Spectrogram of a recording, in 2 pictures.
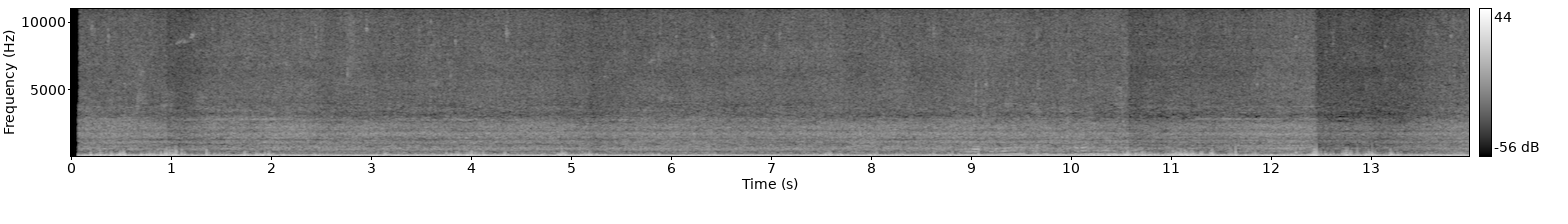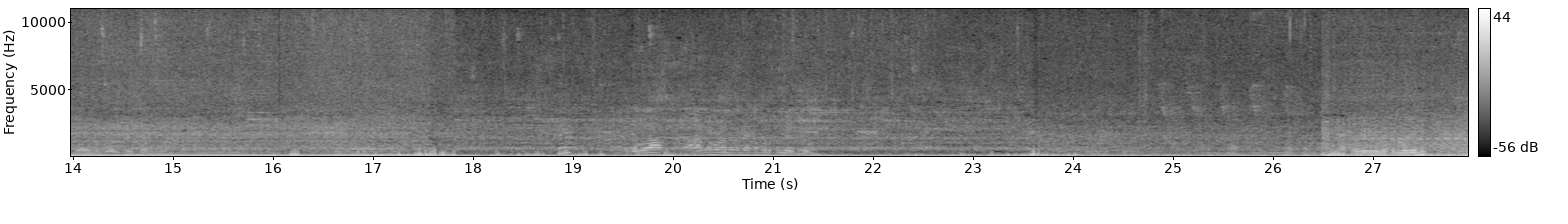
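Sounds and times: combine harvester engine drone: 0:00.1 - 0:27.9.

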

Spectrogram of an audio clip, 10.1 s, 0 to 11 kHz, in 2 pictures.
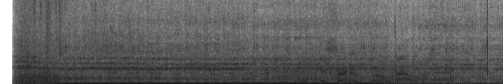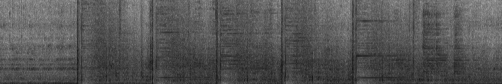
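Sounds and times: truck engine idling: 0:00.2 - 0:10.0.

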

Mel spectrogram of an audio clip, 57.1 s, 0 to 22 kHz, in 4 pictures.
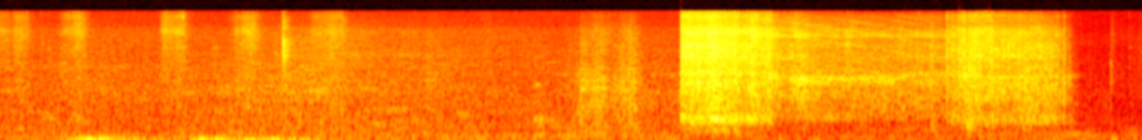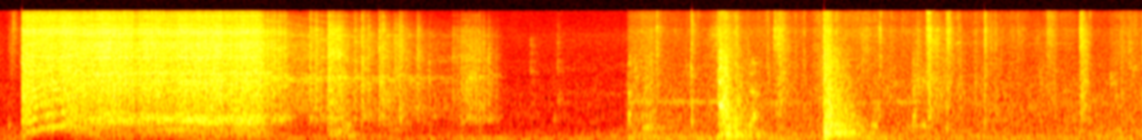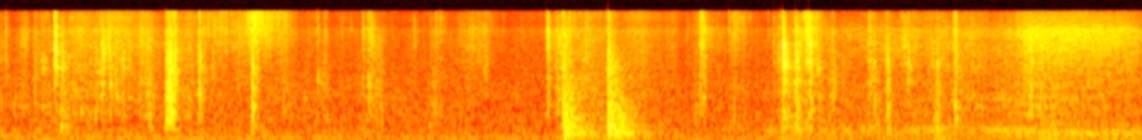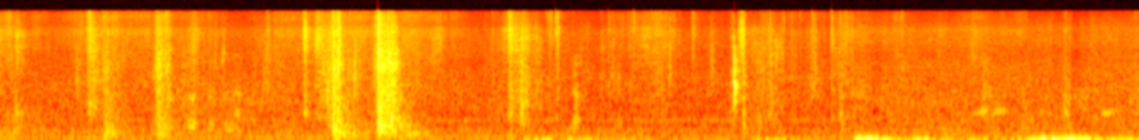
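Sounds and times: loud harsh machine noise: 0:08.5 - 0:13.4, 0:14.6 - 0:20.6.

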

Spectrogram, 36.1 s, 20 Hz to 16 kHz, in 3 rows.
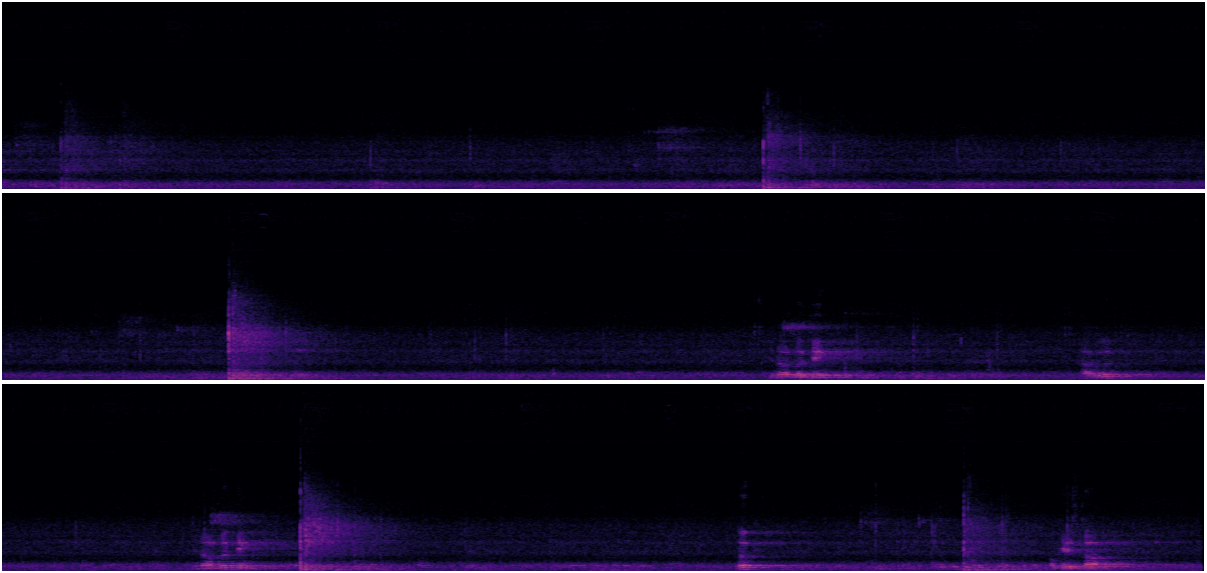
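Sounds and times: volleyball impact smack: 0:07.6 - 0:08.5, 0:14.3 - 0:15.0, 0:27.0 - 0:27.8, 0:33.7 - 0:34.2
arena echo: 0:30.8 - 0:36.0.

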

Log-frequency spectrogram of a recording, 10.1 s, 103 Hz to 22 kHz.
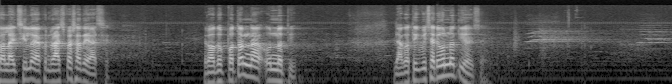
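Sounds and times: man speaking: 0:00.0 - 0:01.7, 0:03.1 - 0:04.6, 0:05.9 - 0:07.4.

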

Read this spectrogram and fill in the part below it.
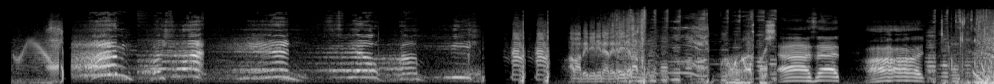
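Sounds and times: reversed voice: 0:05.9 - 0:07.8.

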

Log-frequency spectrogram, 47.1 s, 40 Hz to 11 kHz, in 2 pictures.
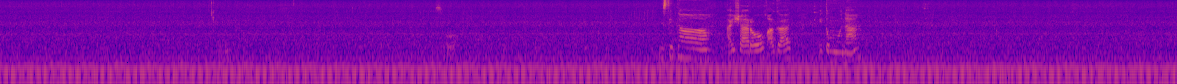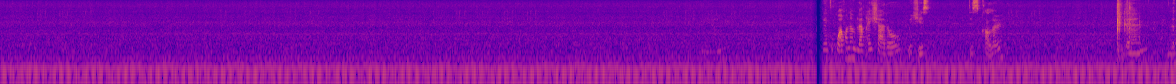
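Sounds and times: steady low hum: 0:00.0 - 0:47.0.

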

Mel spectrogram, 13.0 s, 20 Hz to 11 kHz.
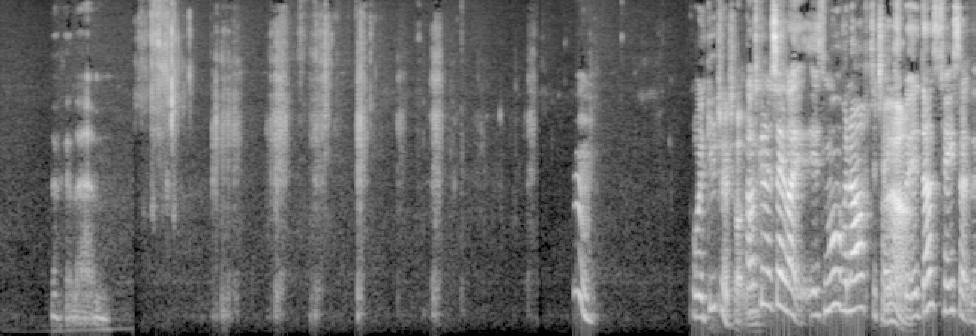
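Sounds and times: crunching and chewing crispy snacks: 0:01.8 - 0:07.2
person humming mm: 0:07.7 - 0:08.0.

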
